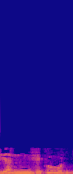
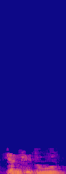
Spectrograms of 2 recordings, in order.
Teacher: والنون ساكنة عليها السكون، ما تغنش · Shown in: second take · ما تقولش ينحتون، لا، ينحتون. · Term: اظهار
